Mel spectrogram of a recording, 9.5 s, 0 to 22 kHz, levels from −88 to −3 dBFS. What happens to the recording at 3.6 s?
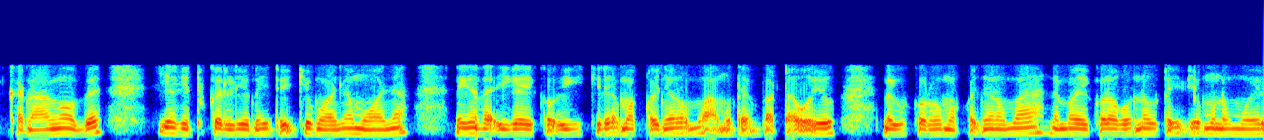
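At 3.57 to 3.59 s, right after "indo ingĩ mwanya mwanya", a Bluetooth headset packet is repeated: lost audio, about 7.5 ms, fitting two 3.75 ms packets, is filled by decoding the previous packet again. It sounds like a brief tick or buzz, and the waveform shows a short, copied stretch of cycles with a vertical smear on a spectrogram.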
